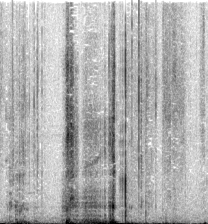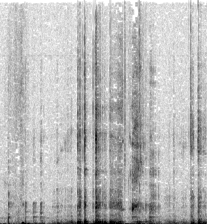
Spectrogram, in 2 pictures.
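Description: A metal utility blade repeatedly scrapes flakes off the edge of a solid, dry, purple striped bar of soap. The result is a run of crisp, crunchy scraping and flaking strokes, each with a dull low body and a bright, papery edge.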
